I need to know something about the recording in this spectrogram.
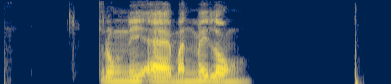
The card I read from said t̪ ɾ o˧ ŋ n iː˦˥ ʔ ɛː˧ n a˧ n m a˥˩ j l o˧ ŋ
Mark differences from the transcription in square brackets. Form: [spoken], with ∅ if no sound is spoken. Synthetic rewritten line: t̪ ɾ o˧ ŋ n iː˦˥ ʔ ɛː˧ [m] a˧ n m a˥˩ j l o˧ ŋ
